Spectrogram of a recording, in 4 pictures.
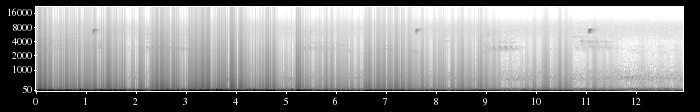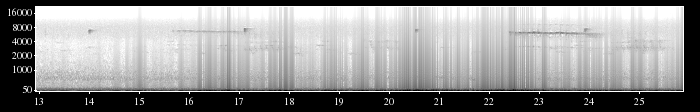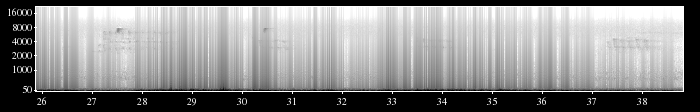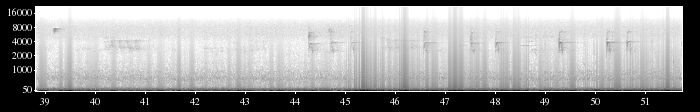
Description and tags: backyard birds
another live mic recording in the backyard........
